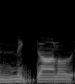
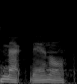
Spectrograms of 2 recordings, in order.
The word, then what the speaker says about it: Macdonald: So that is the big difference between Mike Macdonald and I pronounced his name wrong in the beginning. I said McDonald. It's Macdonald.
